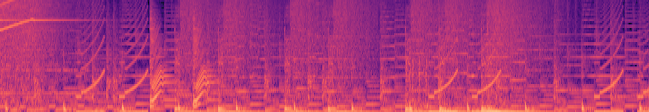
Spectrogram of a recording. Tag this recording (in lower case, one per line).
music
